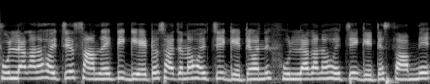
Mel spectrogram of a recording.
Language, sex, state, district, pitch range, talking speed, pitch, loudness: Bengali, female, West Bengal, Paschim Medinipur, 250-280 Hz, 250 wpm, 265 Hz, -11 LUFS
